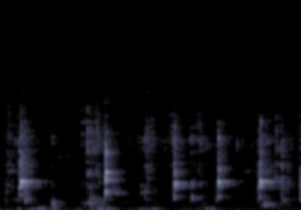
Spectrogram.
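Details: White Java sparrow, a breeding pair kept at home and busy building a nest, giving a mating call: short, sharp chipping notes repeated roughly every half second, with soft low rustling between them.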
